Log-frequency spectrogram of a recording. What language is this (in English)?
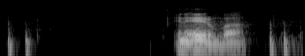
Burushaski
